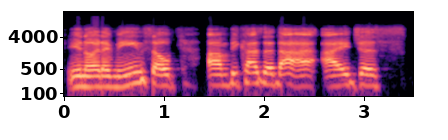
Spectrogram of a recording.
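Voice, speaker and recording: A woman's voice: fairly low pitch, steady tone, a little slow, smooth, no room sound. A woman from Brazil with a Brazilian Portuguese accent, speaking candidly as a guest in a casual interview, laughing often. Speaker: guest, figure bodybuilder.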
